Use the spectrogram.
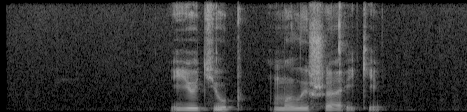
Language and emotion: Russian, neutral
